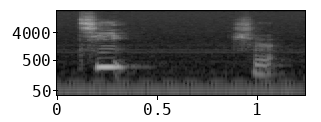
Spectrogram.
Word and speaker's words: teacher: In example number 2, teacher. Teacher. That is, you can see the T there is louder than the ch. That is where the force is on the first syllable.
